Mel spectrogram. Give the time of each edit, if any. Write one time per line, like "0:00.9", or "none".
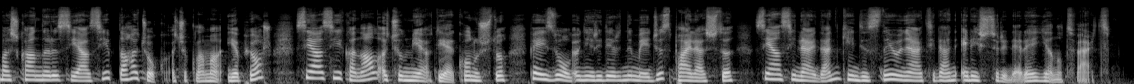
0:01.1
0:04.3
0:05.7
0:06.7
